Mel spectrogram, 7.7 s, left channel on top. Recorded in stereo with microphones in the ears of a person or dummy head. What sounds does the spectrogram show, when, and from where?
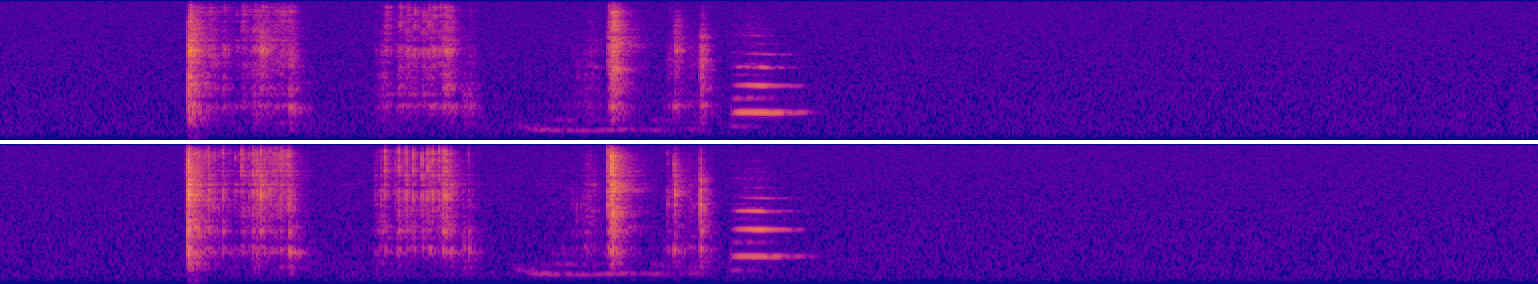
0.9 s a camera shutter: 75° right (ahead or behind), 0.9 m
3.6 s a flute: 15° right (ahead or behind), 1.1 m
